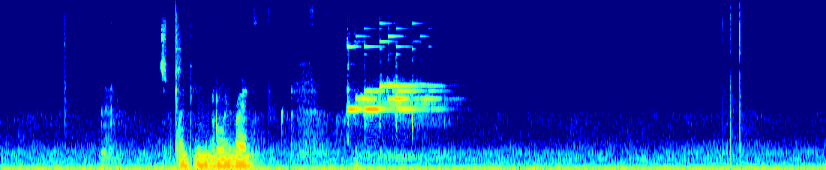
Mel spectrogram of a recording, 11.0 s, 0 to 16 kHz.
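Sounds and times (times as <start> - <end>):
electronic chime: 4.6 - 6.3.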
